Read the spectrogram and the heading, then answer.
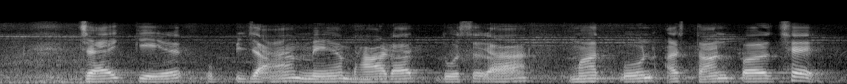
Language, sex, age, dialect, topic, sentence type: Maithili, male, 25-30, Bajjika, agriculture, statement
